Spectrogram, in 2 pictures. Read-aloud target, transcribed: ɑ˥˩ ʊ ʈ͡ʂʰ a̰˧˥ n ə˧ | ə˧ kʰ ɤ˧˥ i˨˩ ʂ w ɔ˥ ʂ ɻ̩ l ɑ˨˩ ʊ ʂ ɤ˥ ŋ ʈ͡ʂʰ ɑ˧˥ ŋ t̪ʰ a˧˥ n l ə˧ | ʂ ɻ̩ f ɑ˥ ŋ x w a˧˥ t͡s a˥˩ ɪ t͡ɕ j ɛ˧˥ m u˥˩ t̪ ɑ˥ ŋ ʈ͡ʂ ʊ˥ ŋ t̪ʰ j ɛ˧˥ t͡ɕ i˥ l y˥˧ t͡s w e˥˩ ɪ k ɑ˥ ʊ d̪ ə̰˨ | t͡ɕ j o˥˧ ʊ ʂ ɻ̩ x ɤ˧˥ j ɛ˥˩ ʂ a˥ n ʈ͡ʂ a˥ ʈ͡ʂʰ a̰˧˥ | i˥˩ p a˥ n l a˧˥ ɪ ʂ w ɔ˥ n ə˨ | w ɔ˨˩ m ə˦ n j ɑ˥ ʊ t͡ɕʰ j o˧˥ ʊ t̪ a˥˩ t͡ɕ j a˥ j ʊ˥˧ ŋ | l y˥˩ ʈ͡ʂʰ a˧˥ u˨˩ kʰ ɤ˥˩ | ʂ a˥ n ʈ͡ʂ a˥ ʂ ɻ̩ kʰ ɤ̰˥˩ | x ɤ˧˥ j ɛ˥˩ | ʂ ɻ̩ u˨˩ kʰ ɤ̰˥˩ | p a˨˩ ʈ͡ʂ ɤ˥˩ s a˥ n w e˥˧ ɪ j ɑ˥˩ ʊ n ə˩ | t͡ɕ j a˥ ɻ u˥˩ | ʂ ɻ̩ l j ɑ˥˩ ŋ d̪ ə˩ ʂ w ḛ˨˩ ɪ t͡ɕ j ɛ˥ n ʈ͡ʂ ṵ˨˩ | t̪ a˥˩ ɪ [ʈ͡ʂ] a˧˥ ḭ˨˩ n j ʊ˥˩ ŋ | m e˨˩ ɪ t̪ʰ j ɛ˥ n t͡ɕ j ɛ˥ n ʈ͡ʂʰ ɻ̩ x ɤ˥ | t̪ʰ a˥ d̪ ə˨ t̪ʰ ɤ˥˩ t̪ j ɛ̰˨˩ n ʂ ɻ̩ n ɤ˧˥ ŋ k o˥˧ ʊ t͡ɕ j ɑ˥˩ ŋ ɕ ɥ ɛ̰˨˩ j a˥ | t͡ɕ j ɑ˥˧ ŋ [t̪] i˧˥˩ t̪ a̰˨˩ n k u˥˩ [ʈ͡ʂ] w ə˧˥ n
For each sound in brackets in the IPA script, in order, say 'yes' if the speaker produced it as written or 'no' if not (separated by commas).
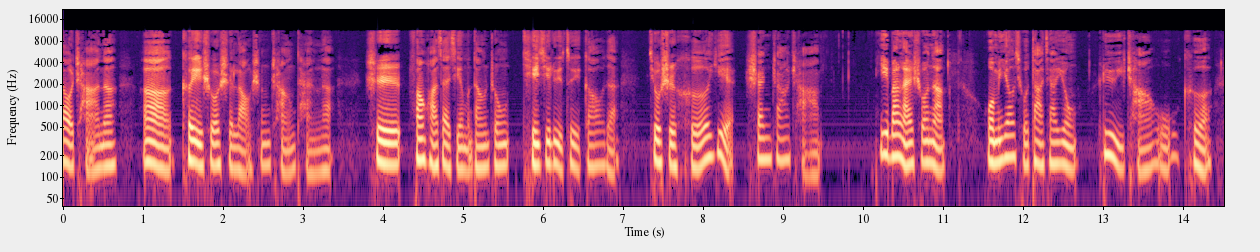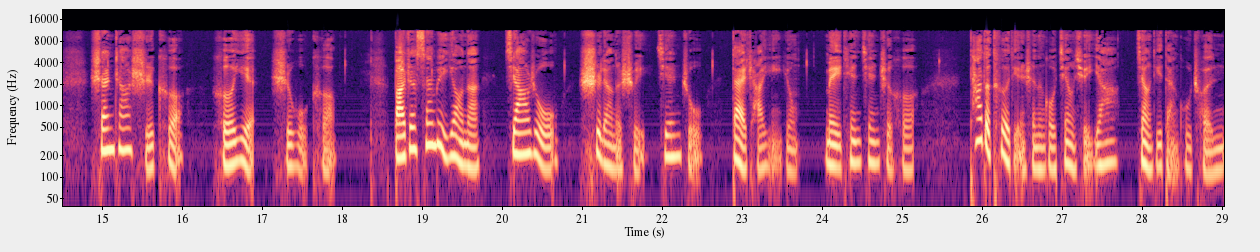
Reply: no, yes, no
